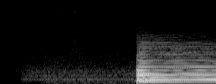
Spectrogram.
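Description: Piano playing in A minor: after a second of faint background noise, a chord is struck about 1.3 seconds in and held, ringing on.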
